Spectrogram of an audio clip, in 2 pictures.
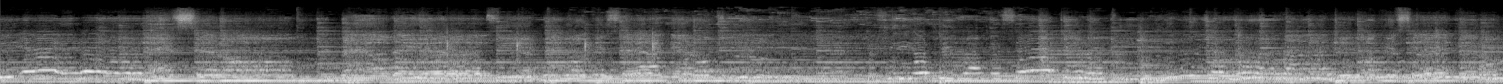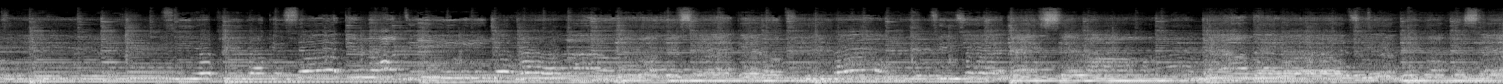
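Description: Church worship team singing a gospel song, a group of voices over instrumental backing with a steady bass line that changes note every second or two.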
